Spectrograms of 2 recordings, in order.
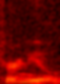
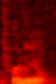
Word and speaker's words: Terneille: We don't pronounce R's.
